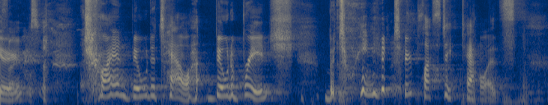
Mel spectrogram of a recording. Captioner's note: laughs; laughs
